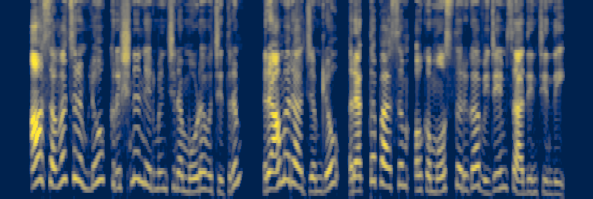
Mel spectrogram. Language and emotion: Telugu, neutral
